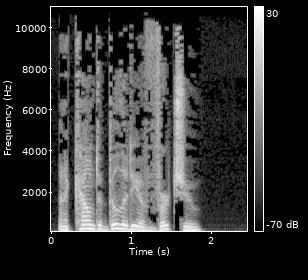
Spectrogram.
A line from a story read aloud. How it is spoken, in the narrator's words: he grunted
